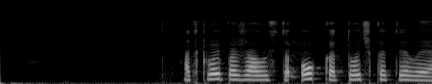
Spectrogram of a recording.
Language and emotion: Russian, neutral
